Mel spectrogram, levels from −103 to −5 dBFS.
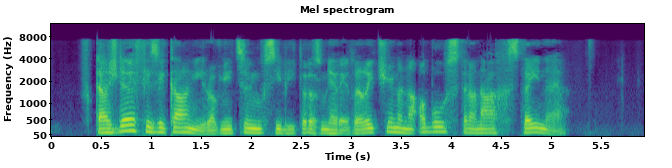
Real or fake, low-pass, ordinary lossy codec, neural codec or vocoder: fake; 7.2 kHz; AAC, 32 kbps; codec, 16 kHz, 1 kbps, FreqCodec, larger model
